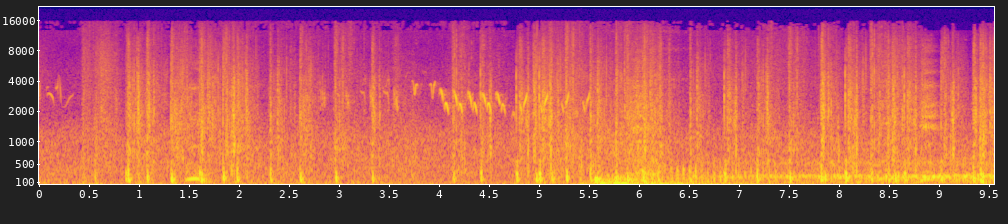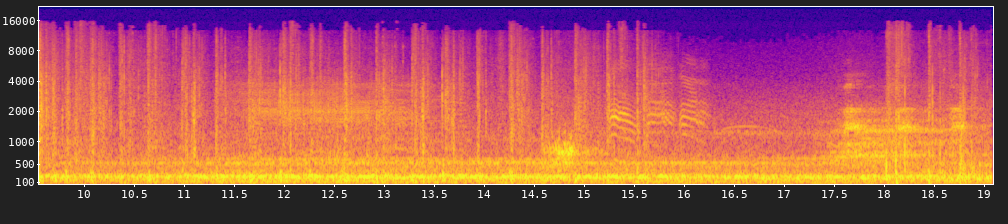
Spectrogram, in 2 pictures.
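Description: Footsteps run quickly over dirt and stone.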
